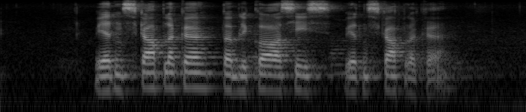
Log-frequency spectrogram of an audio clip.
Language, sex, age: Afrikaans, male, 19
